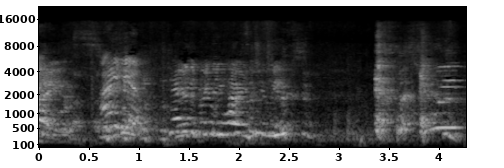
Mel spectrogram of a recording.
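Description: Indistinct voices of children and adults talking at a party table, with a short cough about three and a half seconds in.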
